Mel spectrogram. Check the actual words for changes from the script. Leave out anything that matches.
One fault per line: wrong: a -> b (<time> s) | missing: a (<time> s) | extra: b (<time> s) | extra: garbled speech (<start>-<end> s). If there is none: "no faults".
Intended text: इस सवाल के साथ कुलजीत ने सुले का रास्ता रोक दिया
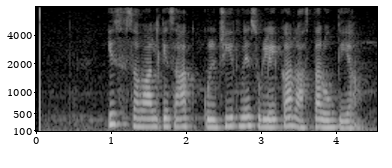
no faults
